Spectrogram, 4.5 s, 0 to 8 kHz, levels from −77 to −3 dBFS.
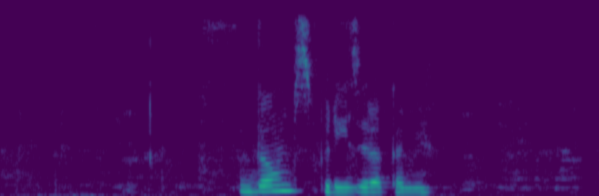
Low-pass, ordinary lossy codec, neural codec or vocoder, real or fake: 7.2 kHz; none; codec, 16 kHz in and 24 kHz out, 1.1 kbps, FireRedTTS-2 codec; fake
